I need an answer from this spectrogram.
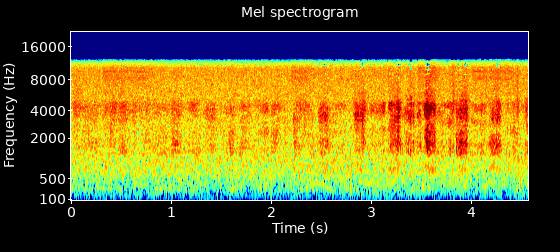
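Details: Staffordshire Bull Terrier named Nikita panting, a steady run of soft breathy huffs, roughly three per second, with faint whimpering hints and quiet indoor background.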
